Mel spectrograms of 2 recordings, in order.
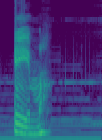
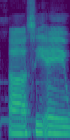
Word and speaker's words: Caym: The one with the wallet is Kame. Caym. Well, apparently that's how they pronounce the name.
